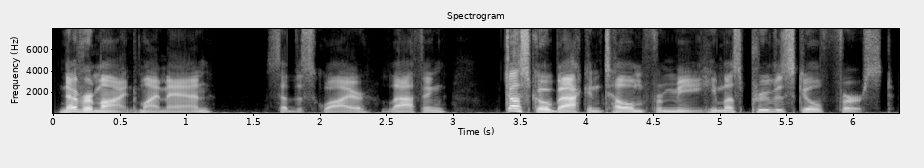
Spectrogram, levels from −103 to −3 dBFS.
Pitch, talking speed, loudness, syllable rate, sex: 110 Hz, 210 wpm, -24 LUFS, 4.8 syllables/s, male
